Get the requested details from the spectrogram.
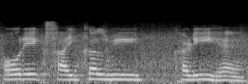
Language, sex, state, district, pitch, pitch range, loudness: Hindi, female, Haryana, Jhajjar, 225 Hz, 215-235 Hz, -13 LUFS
